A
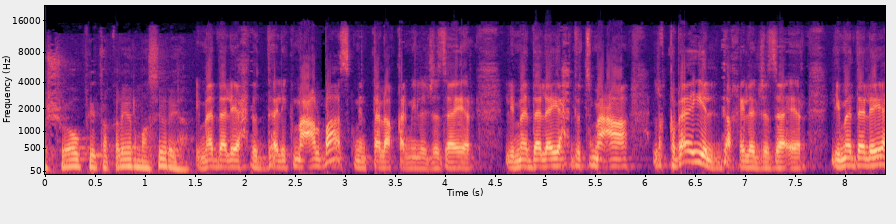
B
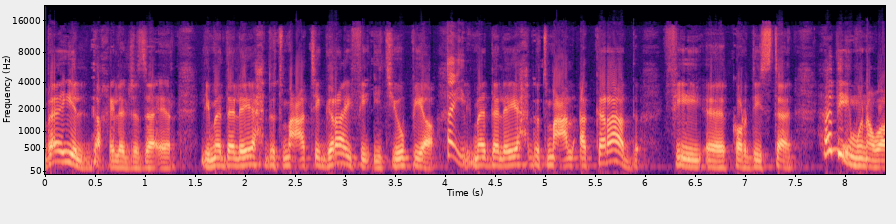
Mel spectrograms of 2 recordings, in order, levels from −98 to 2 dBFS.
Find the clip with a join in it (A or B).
A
